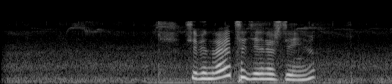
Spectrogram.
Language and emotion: Russian, positive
